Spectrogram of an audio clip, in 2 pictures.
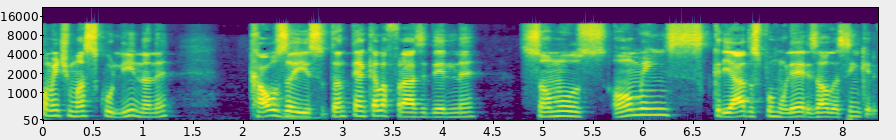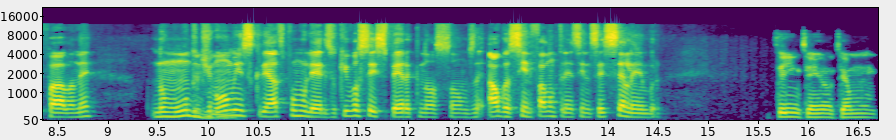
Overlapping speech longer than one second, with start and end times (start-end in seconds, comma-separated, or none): none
